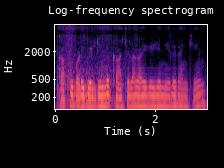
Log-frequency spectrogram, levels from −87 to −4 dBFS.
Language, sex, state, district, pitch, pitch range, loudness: Hindi, male, Chhattisgarh, Balrampur, 110 Hz, 105-110 Hz, -34 LUFS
